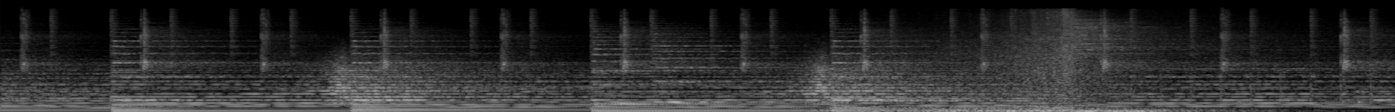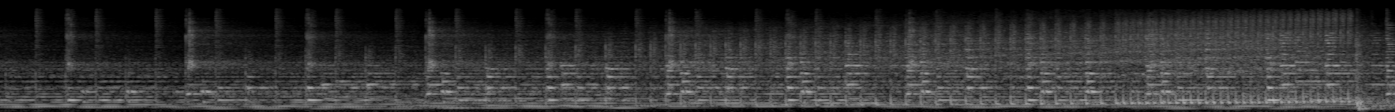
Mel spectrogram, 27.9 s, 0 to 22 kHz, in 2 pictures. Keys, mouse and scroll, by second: 0.0 click, 3.4 click, 4.6-6.6 middle drag, 6.8-7.3 scroll up 1, 7.3 scroll up 1, 7.9 click, 10.1 click, 10.9 click, 11.5-14.6 drag, 15.3 click, 19.5-21.7 drag, 22.3-24.3 middle drag, 24.3 click, 24.7-27.8 middle drag.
